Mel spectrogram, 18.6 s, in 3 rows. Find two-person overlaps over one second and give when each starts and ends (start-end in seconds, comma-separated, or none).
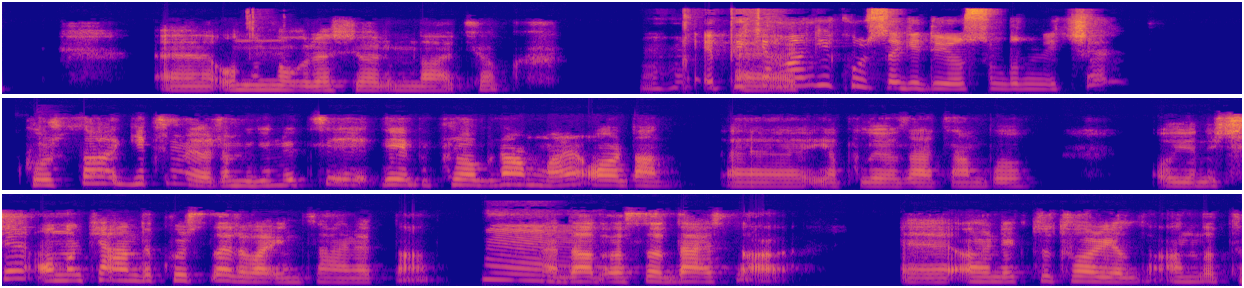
none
